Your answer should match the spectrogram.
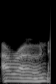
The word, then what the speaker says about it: Aarón: I mean, there's many, versions, but he does, take a lot of pride being Mexican, and he does pronounce his name Aaron. I can't roll my R's.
